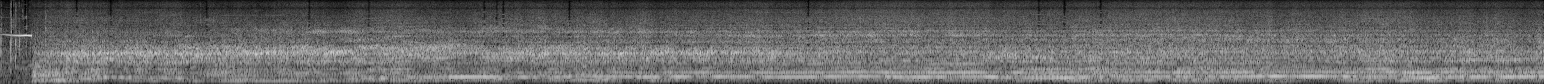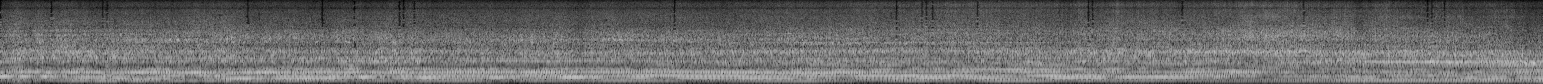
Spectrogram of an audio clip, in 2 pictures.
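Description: Muscle car engine held at high revs during a burnout, the revs climbing in the first second and then held high and steady with small wavers, over the hiss of the spinning rear tyres.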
